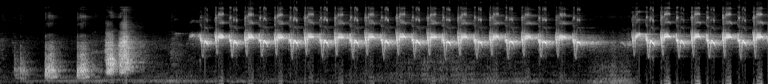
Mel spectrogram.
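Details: Black-winged myna song used as a lure and tutor: a few low rising squawks open, then a long regular run of shrill, wavering notes about three a second, a brief pause, and the run starts again.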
